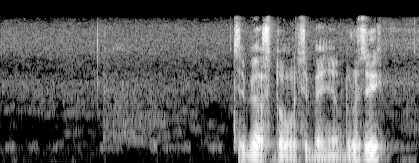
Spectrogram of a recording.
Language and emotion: Russian, neutral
